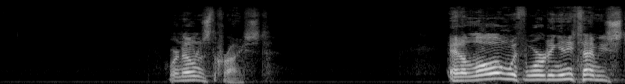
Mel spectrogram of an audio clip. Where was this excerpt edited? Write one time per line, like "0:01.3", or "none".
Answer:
0:02.1
0:05.2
